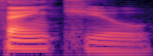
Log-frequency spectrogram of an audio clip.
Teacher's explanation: a ponta da minha língua está ultrapassando um pouquinho os meus dentes incisivos superiores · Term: A letra θ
